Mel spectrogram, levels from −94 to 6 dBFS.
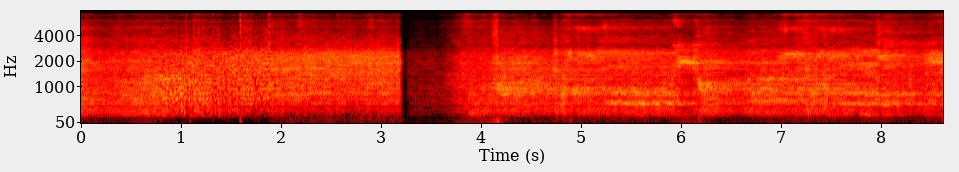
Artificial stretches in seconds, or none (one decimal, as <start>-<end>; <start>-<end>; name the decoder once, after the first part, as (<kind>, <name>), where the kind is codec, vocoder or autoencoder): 0.0-0.8 (vocoder, WaveNeXt); 1.9-8.6

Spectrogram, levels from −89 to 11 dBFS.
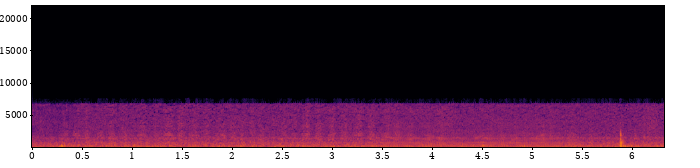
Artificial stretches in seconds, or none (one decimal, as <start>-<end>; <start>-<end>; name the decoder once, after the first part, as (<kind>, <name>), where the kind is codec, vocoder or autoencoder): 3.5-5.3 (vocoder, WaveNeXt)

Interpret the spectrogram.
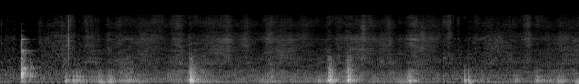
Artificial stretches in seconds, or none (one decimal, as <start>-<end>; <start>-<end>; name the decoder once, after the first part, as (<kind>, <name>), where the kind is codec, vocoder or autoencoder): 0.9-4.4 (vocoder, WaveNeXt); 5.1-5.8

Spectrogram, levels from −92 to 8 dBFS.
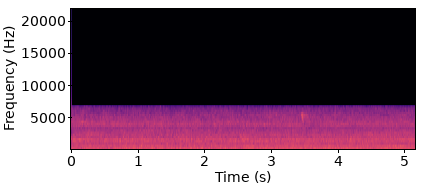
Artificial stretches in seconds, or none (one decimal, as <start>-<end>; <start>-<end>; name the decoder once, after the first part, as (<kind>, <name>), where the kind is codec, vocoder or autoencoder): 0.0-3.2 (vocoder, WaveNeXt)

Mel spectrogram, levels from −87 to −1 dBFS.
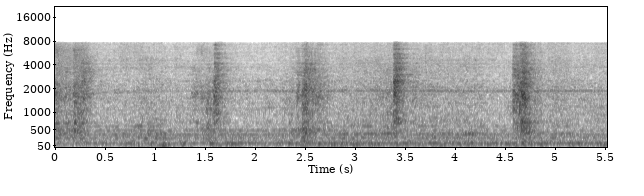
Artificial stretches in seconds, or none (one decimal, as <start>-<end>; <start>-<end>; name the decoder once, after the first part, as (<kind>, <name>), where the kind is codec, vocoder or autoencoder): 0.4-3.0 (vocoder, WaveNeXt); 3.8-4.9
